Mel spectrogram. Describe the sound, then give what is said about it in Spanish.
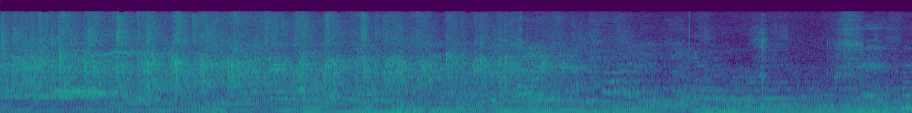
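A crowd bursts into sustained, dense applause for several seconds, then gradually thins out and fades, with a low murmur of voices underneath. “Un aplauso al hermano nuevo, regresó a casa.”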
